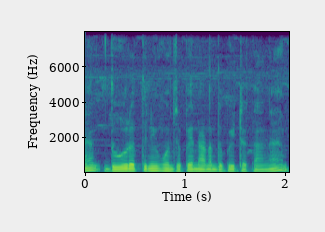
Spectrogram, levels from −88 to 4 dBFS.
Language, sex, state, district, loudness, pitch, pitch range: Tamil, male, Tamil Nadu, Nilgiris, -16 LUFS, 105 Hz, 95-115 Hz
